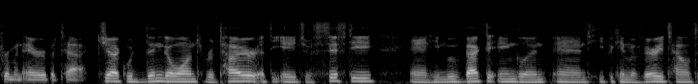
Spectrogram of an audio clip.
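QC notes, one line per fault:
2.48 to 2.60 s, AMR bit errors: right after "then go on to" and before "the age of", the speech turns hoarse and gargly for a moment. Bit errors hit about six frames at a rate of roughly 5 percent, scrambling the pulse positions and the finer pitch, gain and spectral values, so level and pitch hold but the texture goes scratchy.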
